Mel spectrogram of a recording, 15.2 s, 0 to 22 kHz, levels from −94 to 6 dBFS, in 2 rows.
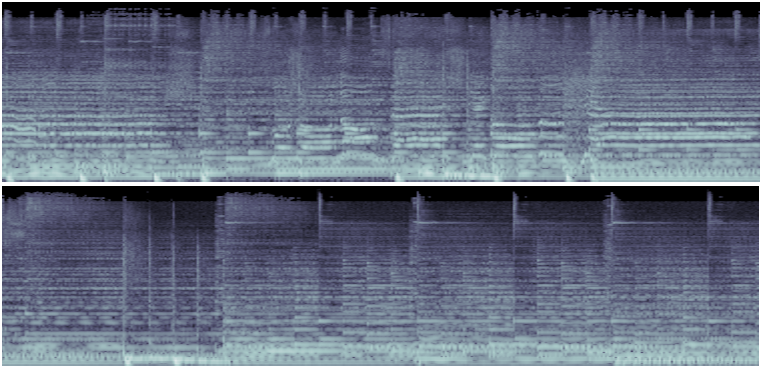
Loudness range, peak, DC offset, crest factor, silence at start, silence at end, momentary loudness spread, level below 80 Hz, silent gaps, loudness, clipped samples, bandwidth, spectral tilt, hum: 4 LU; -2 dBFS; under 0.1%; 16 dB; 0 s; 0 s; 6 LU; -26 dBFS; none; -18 LUFS; under 0.1%; 19.5 kHz; -5.5 dB/octave; none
